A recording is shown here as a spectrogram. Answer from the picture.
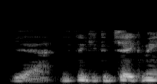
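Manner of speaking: put-on, low-pitched voice. Recalling his younger self trying to talk in a put-on low voice. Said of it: "trying to talk like this".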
